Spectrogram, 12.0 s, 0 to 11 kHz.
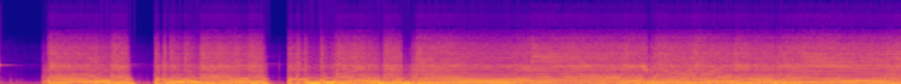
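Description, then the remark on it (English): Heavily distorted electric guitar, a Whitfield Telecaster run through a DS1 distortion into an MXR Eddie Van Halen Phase 90 phaser, playing loud sustained chords and riffs, with two quick breaks early on before ringing out continuously; no voices. “And right now, I'm running the DS1 into the phase 90. Here's my distortion sound.”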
